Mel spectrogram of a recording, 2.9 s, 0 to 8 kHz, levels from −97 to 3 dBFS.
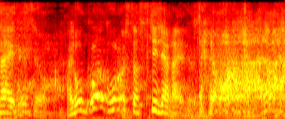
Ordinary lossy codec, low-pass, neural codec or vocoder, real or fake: none; 7.2 kHz; codec, 16 kHz, 4.8 kbps, FACodec; fake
